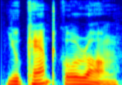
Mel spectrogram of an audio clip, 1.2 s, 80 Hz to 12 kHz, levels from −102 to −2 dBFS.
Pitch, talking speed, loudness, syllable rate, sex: 115 Hz, 195 wpm, -17 LUFS, 3.5 syllables/s, male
